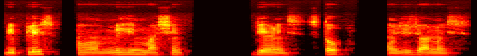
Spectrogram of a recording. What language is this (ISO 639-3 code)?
pcm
